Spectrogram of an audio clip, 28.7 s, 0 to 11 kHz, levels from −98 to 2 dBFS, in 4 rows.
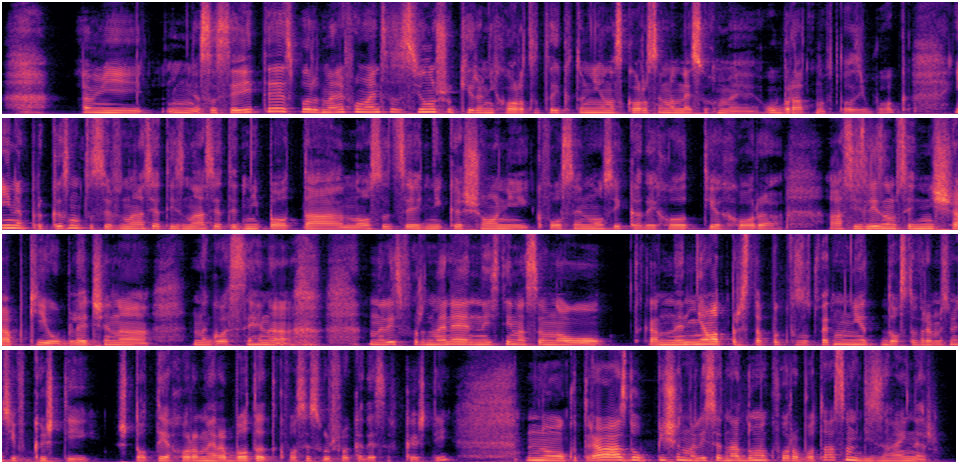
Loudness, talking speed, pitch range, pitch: -29 LUFS, 180 wpm, 175-210 Hz, 185 Hz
